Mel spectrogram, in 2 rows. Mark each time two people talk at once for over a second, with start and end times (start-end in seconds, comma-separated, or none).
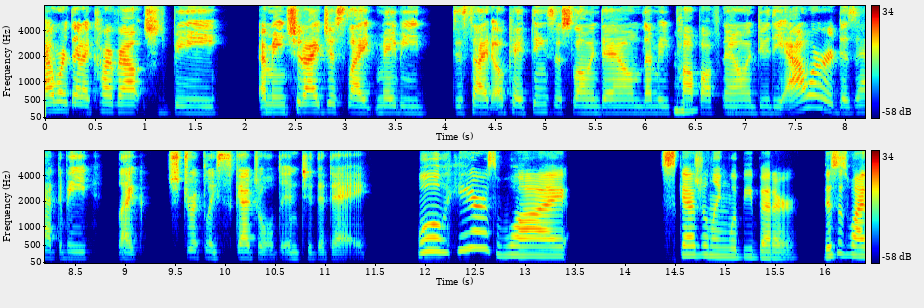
none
